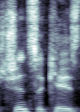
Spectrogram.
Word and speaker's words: Shinsuke: You know, it's always hard when you're speaking another language, but Shinsuke's the man, or Shinsuke. You got to take that extra syllable out, Freddie.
